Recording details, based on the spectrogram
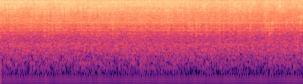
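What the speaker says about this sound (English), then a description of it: "Kind of just letting them sit in the butter." Golden oyster mushrooms sizzle steadily in hot butter in a pan, a dense continuous crackle with no breaks and no voices.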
